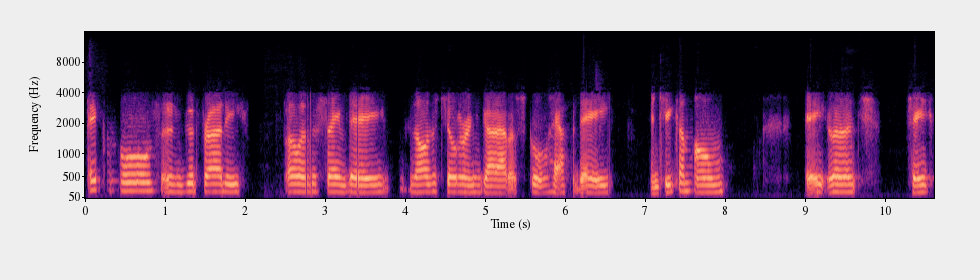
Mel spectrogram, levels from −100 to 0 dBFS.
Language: English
